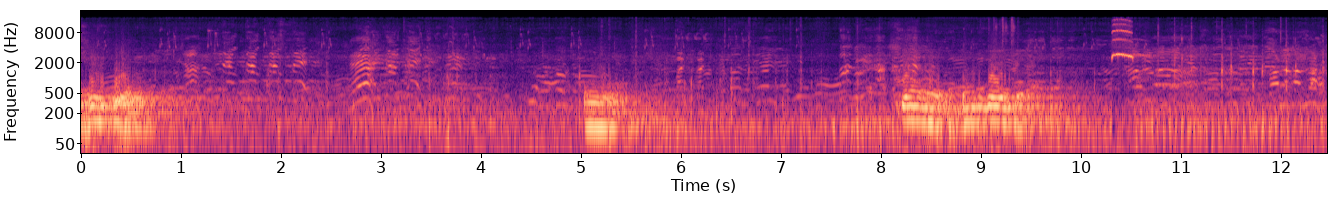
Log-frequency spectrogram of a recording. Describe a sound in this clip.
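Young men shout and call out across an open field outdoors.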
